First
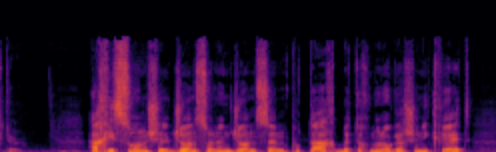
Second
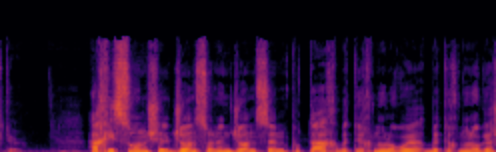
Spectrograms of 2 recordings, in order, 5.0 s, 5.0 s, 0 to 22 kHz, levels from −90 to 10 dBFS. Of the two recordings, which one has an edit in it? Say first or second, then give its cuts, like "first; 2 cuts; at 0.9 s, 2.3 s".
first; 1 cut; at 3.3 s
